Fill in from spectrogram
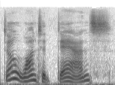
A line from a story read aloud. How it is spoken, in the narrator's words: said Button-Bright, sitting down wearily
